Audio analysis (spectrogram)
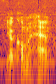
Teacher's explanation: the two former words are unstressed and thus blend together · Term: sentence prosody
